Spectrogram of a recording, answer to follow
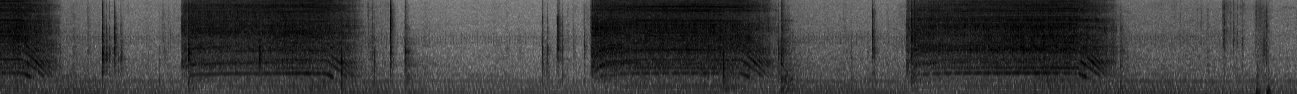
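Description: Cordless electric screwdriver backing screws out of a fan's control circuit board. It runs in bursts of about two seconds, four times, and each burst ends in a falling whine as the motor winds down. Light clicks sound between the runs.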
